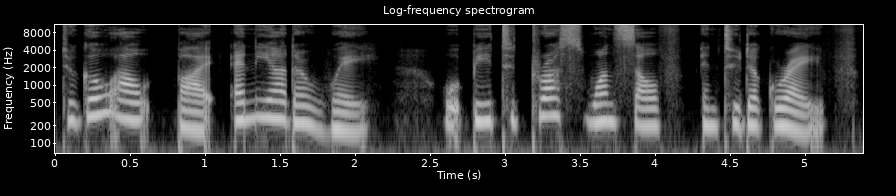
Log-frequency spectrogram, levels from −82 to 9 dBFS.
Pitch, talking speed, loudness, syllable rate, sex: 220 Hz, 165 wpm, -18 LUFS, 4.6 syllables/s, female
